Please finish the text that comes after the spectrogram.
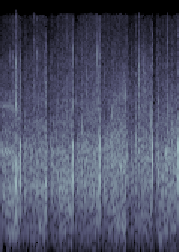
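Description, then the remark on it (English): A crowd claps steadily, dense overlapping hand claps forming a bright, sustained burst of applause with no voices standing out. “But just know that, somebody was going to clap.”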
